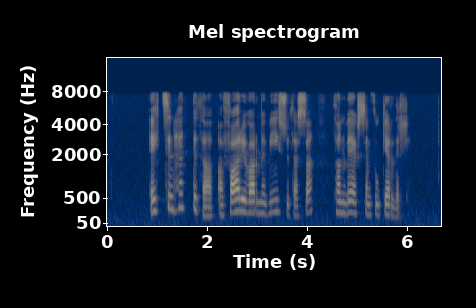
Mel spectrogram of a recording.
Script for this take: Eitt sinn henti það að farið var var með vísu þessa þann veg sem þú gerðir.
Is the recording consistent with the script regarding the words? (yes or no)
no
